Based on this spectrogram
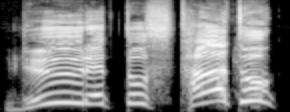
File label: Narration GAMBLE roulette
